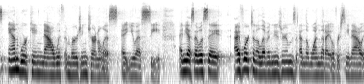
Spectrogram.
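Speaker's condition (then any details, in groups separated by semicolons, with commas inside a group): No condition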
